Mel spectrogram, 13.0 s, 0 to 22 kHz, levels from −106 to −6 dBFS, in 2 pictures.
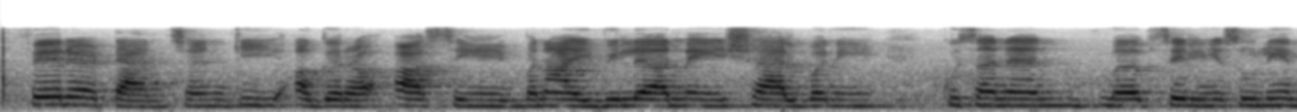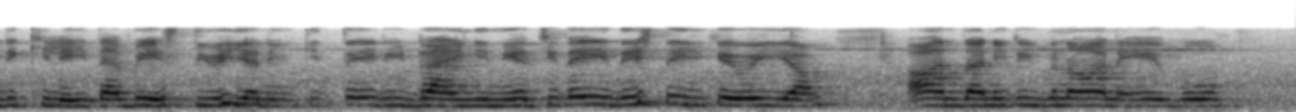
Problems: echo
